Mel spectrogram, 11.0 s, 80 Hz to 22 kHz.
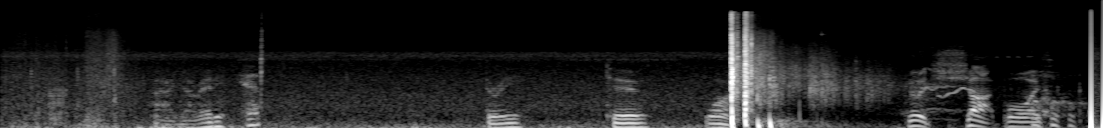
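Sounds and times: gunshot echo: 7.3s - 8.9s
suppressed rifle shots: 7.3s - 8.9s.

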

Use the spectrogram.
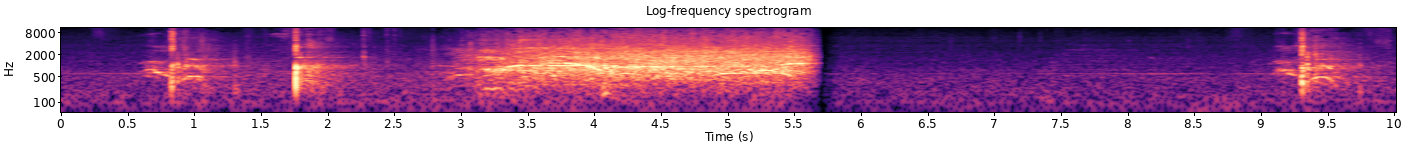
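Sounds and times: tennis racket hitting ball: 0.6s - 2.4s, 9.1s - 10.0s.

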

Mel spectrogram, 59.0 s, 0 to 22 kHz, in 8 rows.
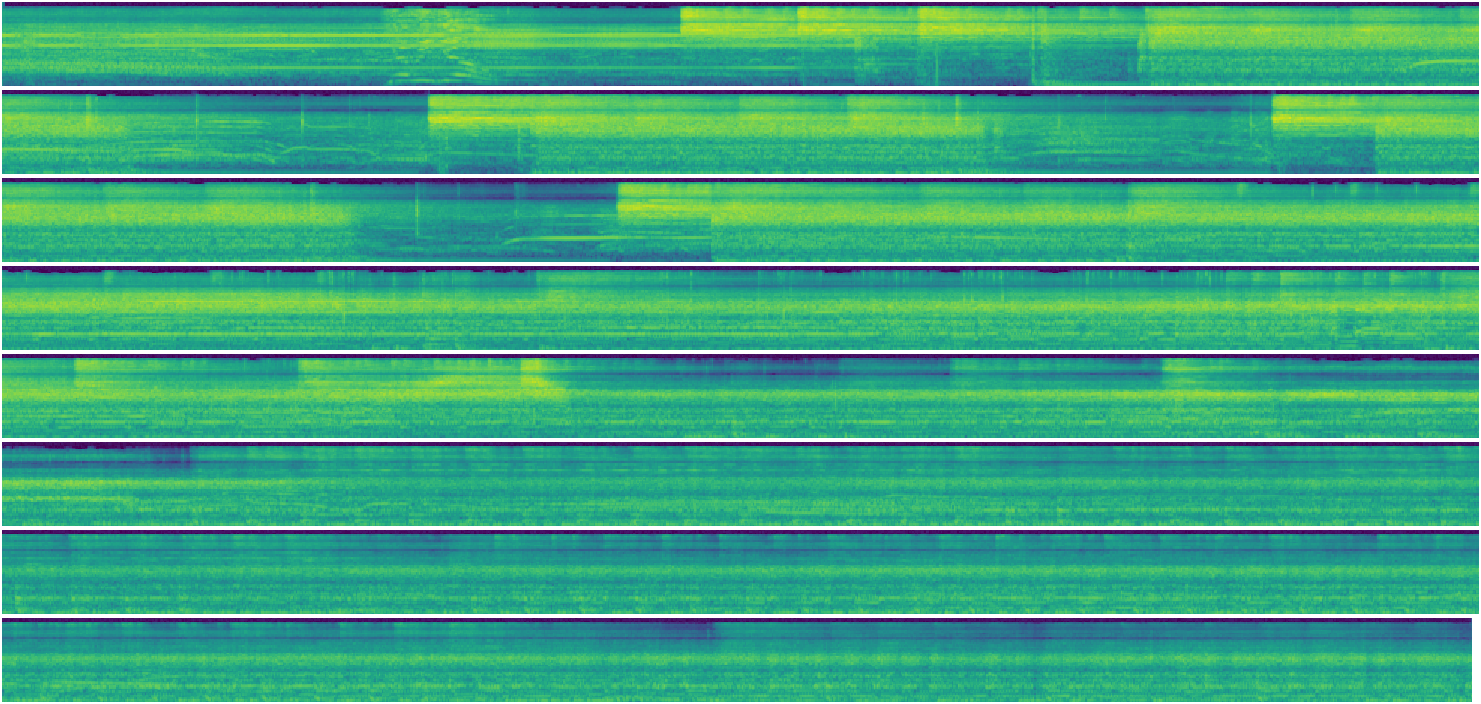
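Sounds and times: crowd yelling and whooping: 0.0s - 59.0s
live rock band playing: 0.0s - 59.0s.

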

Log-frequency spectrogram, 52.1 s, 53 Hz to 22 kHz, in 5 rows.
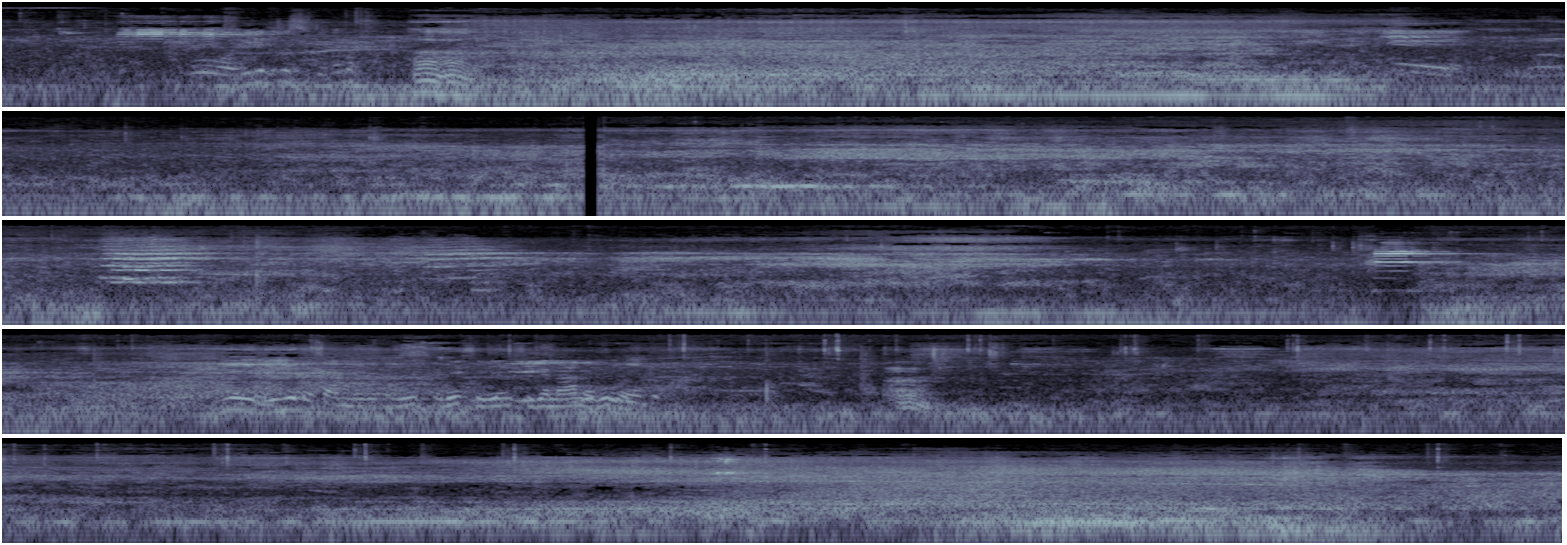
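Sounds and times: steady background noise: 0.0s - 52.0s
vehicle horn toot: 0.8s - 1.6s, 29.9s - 30.5s
engine drone: 1.9s - 52.0s.

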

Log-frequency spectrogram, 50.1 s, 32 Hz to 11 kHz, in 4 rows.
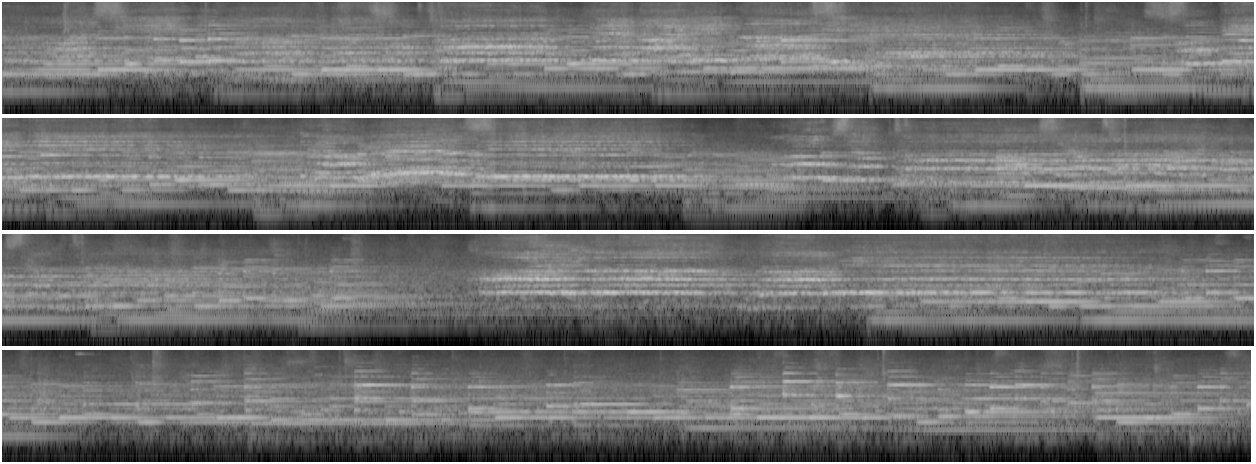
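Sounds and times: women's choir singing in harmony: 0.0s - 50.0s.

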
